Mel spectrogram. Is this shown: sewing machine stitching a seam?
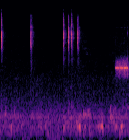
no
